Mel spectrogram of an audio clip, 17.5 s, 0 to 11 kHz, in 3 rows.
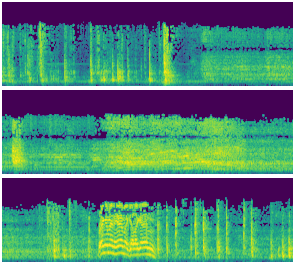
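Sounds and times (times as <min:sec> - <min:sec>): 
clunks: 0:00.0 - 0:04.2, 0:05.3 - 0:07.8, 0:12.4 - 0:13.6, 0:14.7 - 0:17.4
car engine starting and revving: 0:04.0 - 0:12.6
speech: 0:13.7 - 0:14.8.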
